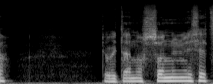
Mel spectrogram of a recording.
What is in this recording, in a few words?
"noson", Welsh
